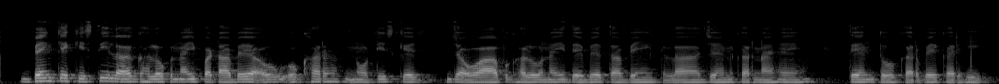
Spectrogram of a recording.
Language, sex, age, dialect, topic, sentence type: Chhattisgarhi, male, 25-30, Central, banking, statement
